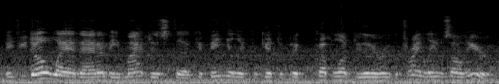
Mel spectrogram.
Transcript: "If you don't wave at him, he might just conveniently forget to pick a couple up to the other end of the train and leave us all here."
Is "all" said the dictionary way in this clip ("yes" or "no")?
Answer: no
